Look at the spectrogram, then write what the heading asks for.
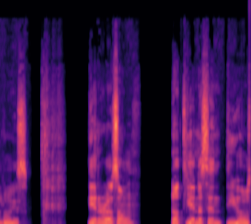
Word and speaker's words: Lewis: Así que Lewis, a veces le digo Lewis, pero se pronuncia Lewis, tiene razón.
